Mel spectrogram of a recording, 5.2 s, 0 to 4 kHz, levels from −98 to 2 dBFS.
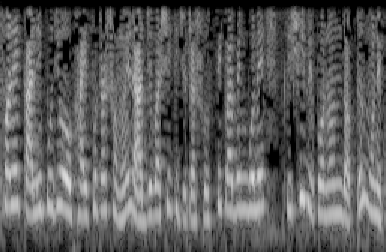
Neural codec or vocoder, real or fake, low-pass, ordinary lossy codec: none; real; 3.6 kHz; none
